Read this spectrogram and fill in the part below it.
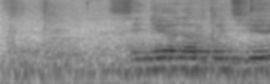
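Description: A man chants a prayer aloud in a reverberant hall.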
